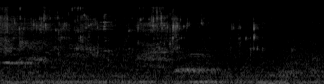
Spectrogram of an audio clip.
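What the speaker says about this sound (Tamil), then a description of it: "இதில் ஒரு 300 ml தண்ணி விடணும்." About 300 ml of water pours into a pot, making a soft, quiet trickle and splash with faint drips, steady throughout without any voice.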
